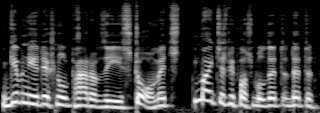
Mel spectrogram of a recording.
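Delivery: high, stammering anxious scholar; a jittery young wizard stammering high; nervous wizard. A narrator's reading. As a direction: stumble over every word, flustered. Ponder trails off.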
